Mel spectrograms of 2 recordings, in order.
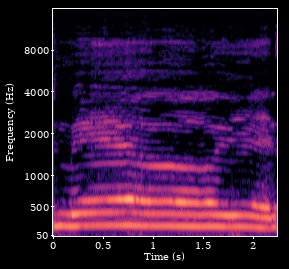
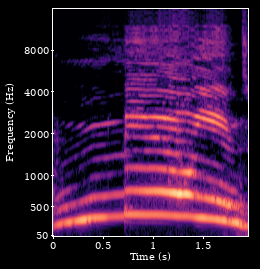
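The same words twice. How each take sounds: First: The word is drawn out very slowly. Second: The word is said at normal speed.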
